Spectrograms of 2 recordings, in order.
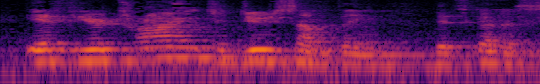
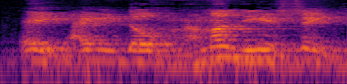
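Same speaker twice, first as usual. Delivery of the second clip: put-on loud Brooklyn plumber accent; brash Italian-American Brooklyn plumber, voice raised; 8 dB louder than usual. Actor trying out a plumber for an audition, loud Brooklyn accent. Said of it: "Italian plumber from Brooklyn".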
